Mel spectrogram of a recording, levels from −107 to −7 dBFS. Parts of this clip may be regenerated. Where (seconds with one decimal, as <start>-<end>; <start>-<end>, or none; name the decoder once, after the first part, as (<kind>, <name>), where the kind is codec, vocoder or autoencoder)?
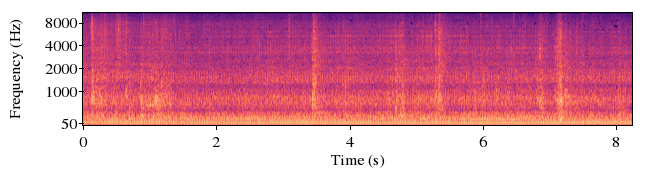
0.0-1.5 (vocoder, BigVGAN v2); 2.1-2.6; 7.5-8.2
